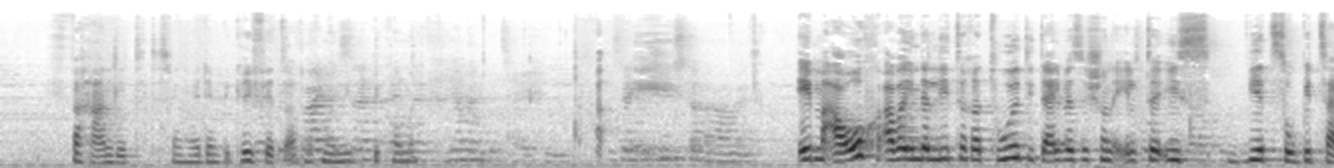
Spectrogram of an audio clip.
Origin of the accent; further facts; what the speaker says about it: Kumberg, Styria, Austria; in der Nähe, wo ich aufgewachsen bin. Ich bin Steirerin und in Kumberg gibt es eben auch einen Friedwald seit ein paar Jahren.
